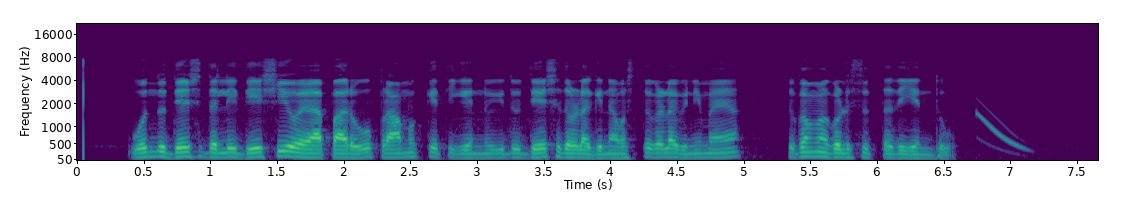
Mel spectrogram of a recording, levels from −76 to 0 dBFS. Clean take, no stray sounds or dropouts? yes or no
no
